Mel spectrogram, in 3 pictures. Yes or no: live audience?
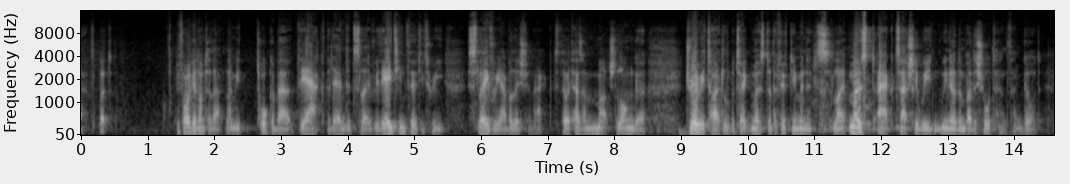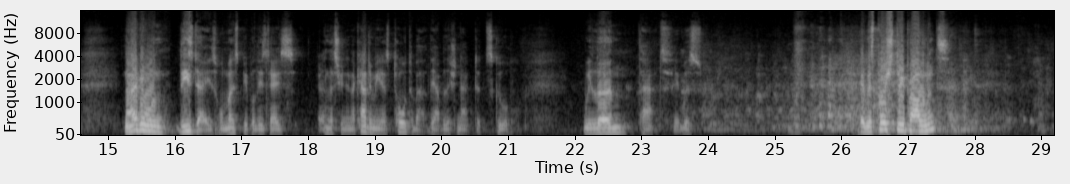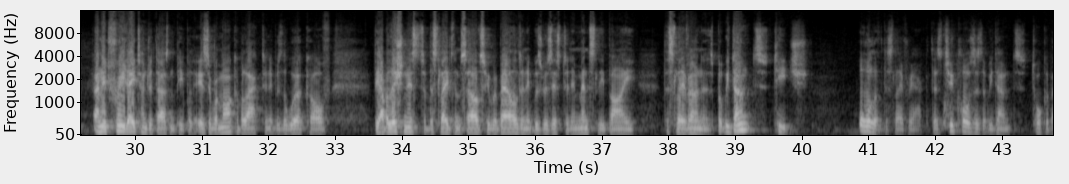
yes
